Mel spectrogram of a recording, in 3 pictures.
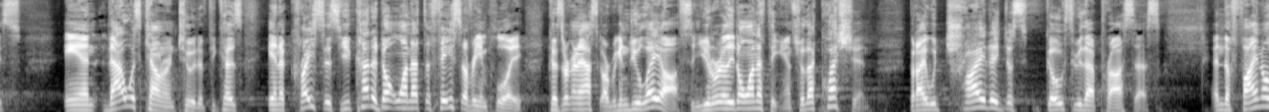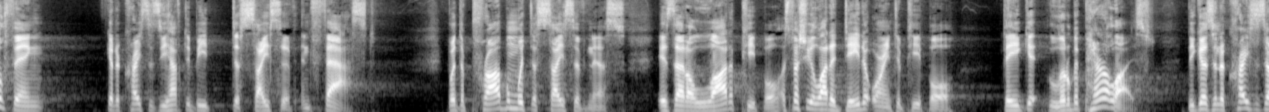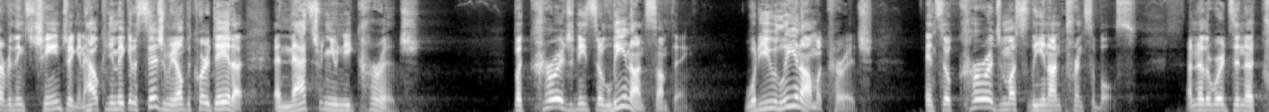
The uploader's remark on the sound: Recorded live on stage at the Masters of Scale Summit in San Francisco.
